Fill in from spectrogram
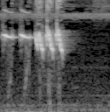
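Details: Pet lined seedeater singing: two clear high whistled notes followed by three quick downward-sliding buzzy notes, the phrase lasting under a second, in a quiet room.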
